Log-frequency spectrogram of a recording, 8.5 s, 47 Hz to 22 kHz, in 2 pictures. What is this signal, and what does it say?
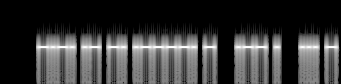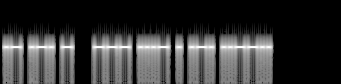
Morse code, heard as a keyed tone, about 30 wpm, 700 Hz. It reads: CAN'T WE START OVER?
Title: A Sound Of Thunder 30wpm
